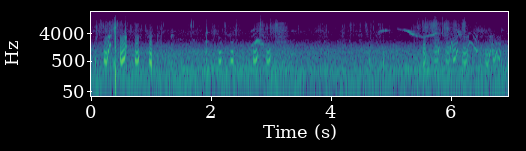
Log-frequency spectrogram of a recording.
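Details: A male lemon agouti guinea pig gives quick bursts of short, rising squeaks, pausing briefly between runs.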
